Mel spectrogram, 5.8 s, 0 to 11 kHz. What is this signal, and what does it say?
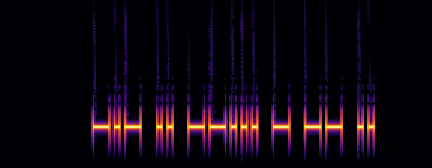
Morse code, heard as a keyed tone, about 17 wpm, 700 Hz. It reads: KI7TMI
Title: USA Call Signs - 6 Characters - 17wpm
